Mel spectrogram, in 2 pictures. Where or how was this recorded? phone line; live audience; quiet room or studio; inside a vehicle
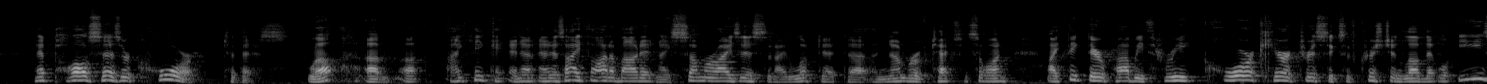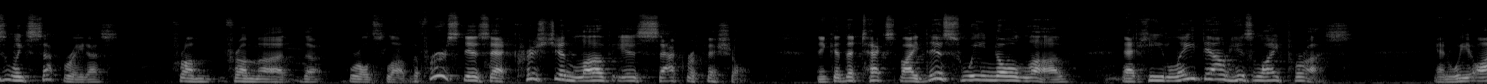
live audience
